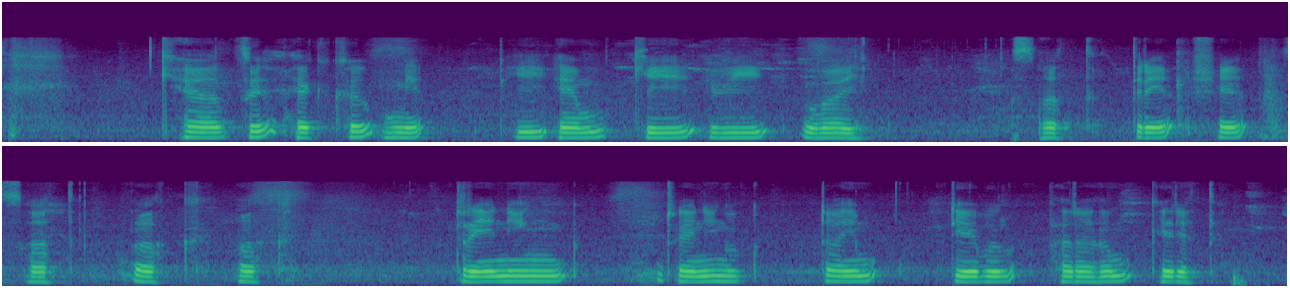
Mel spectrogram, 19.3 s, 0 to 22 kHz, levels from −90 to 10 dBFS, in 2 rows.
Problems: constant background noise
